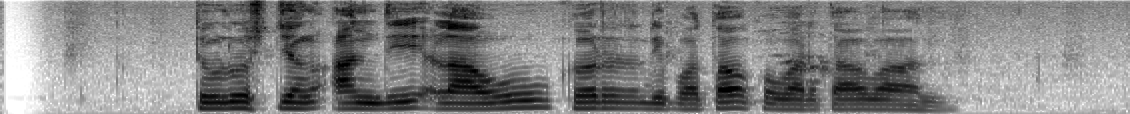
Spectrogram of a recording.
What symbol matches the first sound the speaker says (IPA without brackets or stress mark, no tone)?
t̪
